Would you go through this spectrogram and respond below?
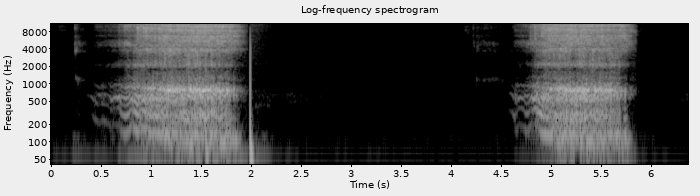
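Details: Loud snoring recorded January 2016, described as like a freight train: two long, loud, rough snoring breaths separated by silence, with a sharp click after the first.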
